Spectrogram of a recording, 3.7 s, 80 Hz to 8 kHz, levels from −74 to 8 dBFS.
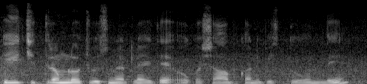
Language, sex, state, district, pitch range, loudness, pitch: Telugu, male, Telangana, Mahabubabad, 110-120 Hz, -18 LUFS, 115 Hz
